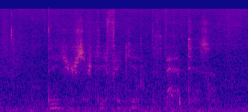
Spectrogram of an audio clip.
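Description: Faint, hushed talking in low voices, starting about half a second in, with hissy consonants standing out.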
